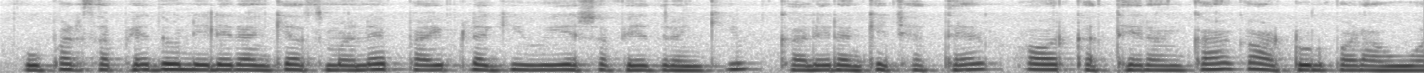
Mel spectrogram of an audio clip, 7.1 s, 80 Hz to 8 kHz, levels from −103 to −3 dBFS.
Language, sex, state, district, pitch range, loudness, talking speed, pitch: Hindi, male, Chhattisgarh, Kabirdham, 205-220 Hz, -34 LUFS, 225 wpm, 210 Hz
